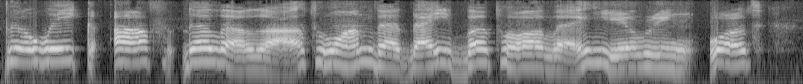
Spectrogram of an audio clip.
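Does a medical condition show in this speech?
Yes: cerebral palsy; uses a power chair.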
